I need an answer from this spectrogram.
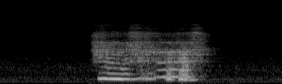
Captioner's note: sighs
